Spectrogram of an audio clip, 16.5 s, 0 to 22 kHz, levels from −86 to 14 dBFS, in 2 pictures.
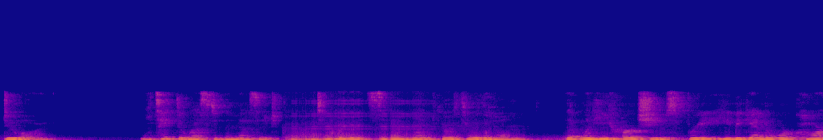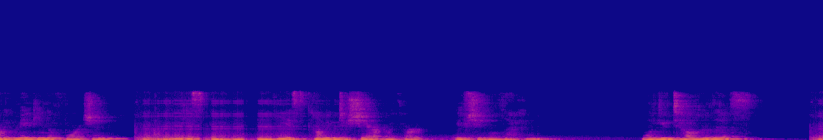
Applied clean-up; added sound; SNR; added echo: neural separator model SepFormer DNS4.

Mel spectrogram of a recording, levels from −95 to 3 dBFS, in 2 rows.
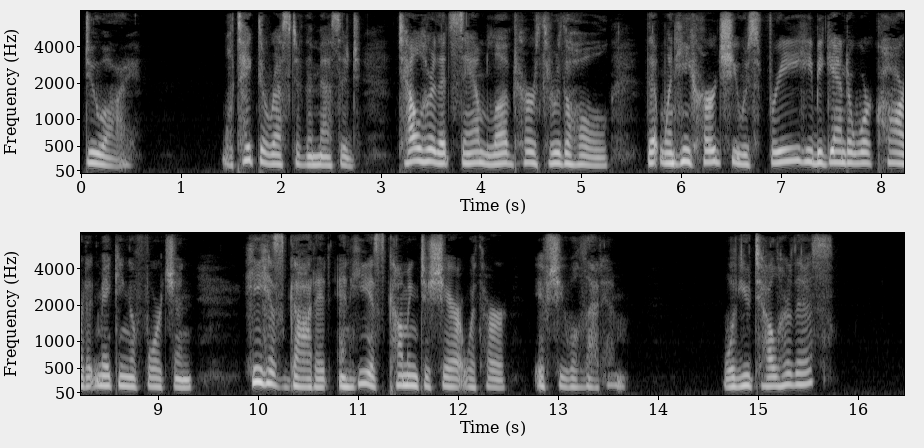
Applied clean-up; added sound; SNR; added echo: none; none; none; none.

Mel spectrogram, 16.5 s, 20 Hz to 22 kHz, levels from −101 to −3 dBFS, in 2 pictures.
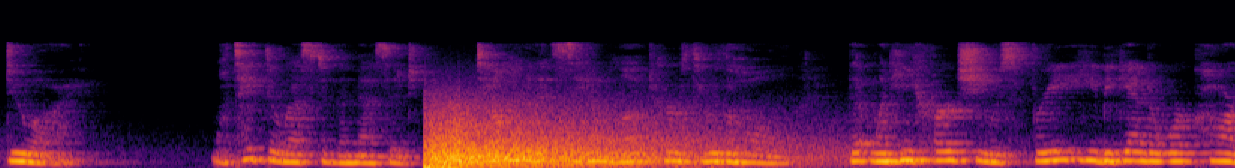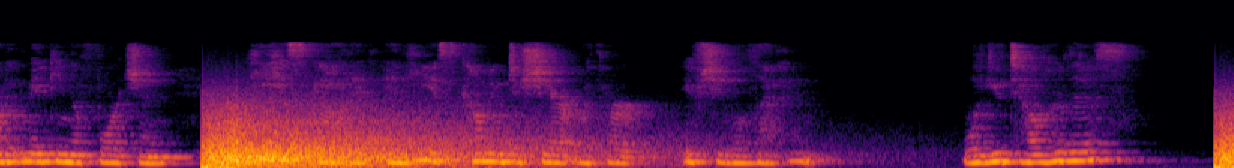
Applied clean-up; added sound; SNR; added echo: none; Explosion; -1 dB; reverberation time 0.6 s.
